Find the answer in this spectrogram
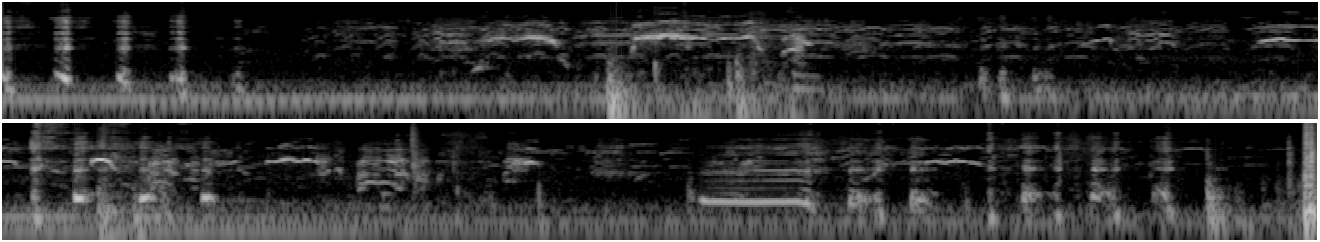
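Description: A flock of domestic fowl calling over one another, many short squawks and honks overlapping, over a steady low hum, with a few knocks and a held honk-like note for about half a second near the end.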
